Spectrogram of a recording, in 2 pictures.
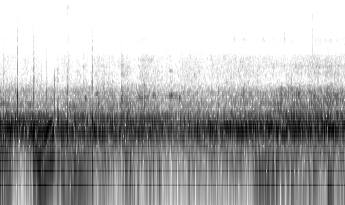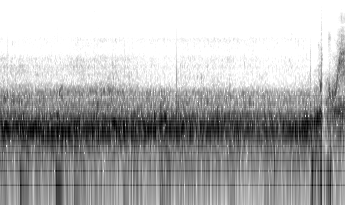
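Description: Swimming-pool water heard by a submerged microphone: a steady, muffled churning with dull knocks from swimmers moving through the water. It changes abruptly near the end as the microphone breaks the surface.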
